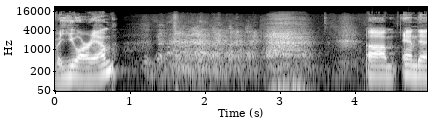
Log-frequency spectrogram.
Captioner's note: laughter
